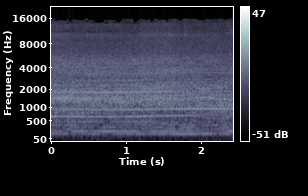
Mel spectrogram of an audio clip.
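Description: Heavy metal song at a break: drums and bass drop out, leaving a sustained, noisy wall of distorted sound with a few held tones.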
